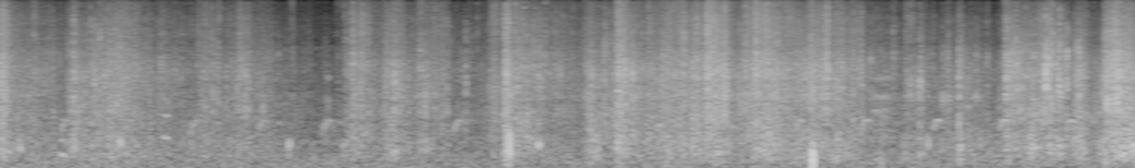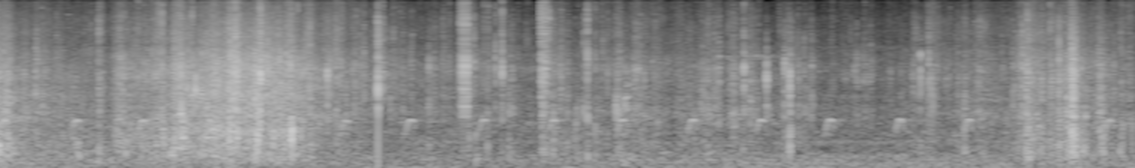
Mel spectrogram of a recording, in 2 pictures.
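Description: Dry leaf litter and twigs rustling and crackling under a person's hands as they work the forest floor, with many small irregular snaps.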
